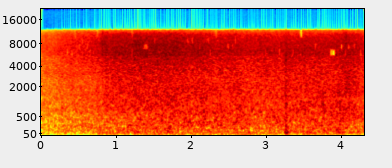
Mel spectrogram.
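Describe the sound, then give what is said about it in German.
A continuous, full roar of ocean surf with a steady hiss, swelling slightly early on and then holding an even level, with no distinct individual wave crashes and no voices. “Es folgt das Tonbeispiel Meeresrauschen, Brandung.”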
